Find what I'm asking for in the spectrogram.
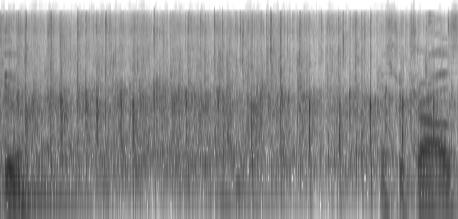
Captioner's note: attendees applauding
